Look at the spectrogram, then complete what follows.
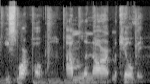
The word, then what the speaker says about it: McKelvey: I'm Leonard McKelvey. He adds to his real name, emphasizing the second syllable of his last name.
